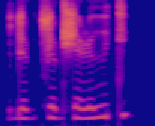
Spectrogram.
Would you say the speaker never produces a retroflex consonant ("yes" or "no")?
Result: no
